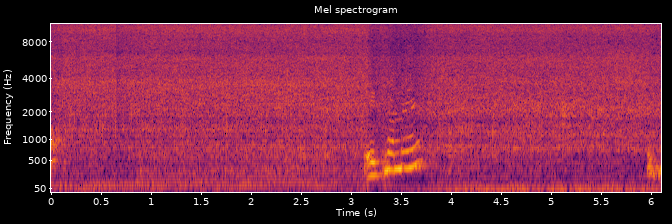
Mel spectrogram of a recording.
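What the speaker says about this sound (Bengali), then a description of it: "এখানে ফুলকপিগুলো ভাজা হোক" Cauliflower florets fry in a pan for an aloo dum dish, giving a steady, close hiss of oil that runs throughout. A voice speaks briefly midway over the sizzle.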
